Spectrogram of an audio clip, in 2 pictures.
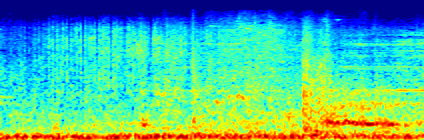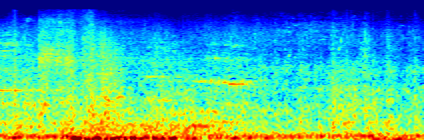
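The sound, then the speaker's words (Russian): A tank rolls over and crushes a truck: a loud, dense, continuous rumbling roar with crunching noise throughout, and no voices. “Но вот танк наезжает на грузовик.”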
